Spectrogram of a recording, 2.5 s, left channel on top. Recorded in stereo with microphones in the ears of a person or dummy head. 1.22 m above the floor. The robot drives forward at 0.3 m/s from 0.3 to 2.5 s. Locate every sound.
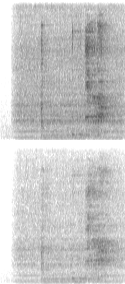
0.8 s cutlery clinking: 75° left (ahead or behind), 1.7 m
